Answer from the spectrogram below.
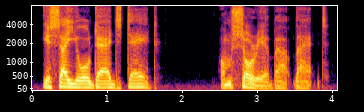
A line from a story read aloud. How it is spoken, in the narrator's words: he said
